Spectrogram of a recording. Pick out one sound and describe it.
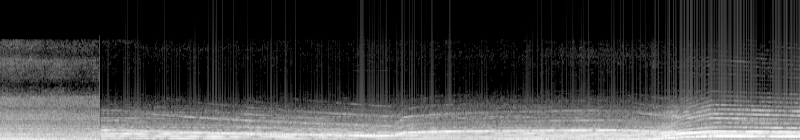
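A fire truck's siren wails and rises and falls.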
